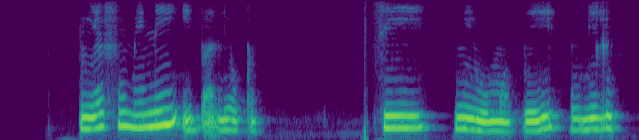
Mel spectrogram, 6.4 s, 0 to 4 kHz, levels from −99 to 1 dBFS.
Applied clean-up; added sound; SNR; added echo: neural mask model DeepFilterNet 3.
